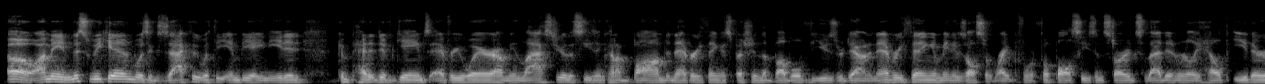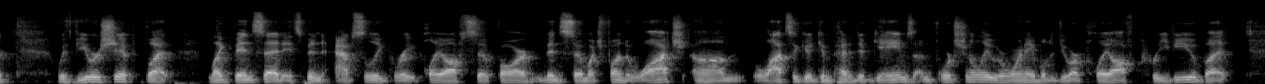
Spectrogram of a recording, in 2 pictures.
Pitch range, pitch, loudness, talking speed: 95-105 Hz, 100 Hz, -27 LUFS, 205 wpm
